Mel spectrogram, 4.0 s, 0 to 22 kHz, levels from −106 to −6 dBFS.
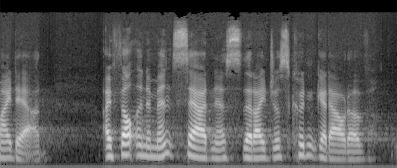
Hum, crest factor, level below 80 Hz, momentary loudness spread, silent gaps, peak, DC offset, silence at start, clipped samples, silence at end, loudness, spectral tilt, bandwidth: none; 18 dB; -82 dBFS; 9 LU; none; -10 dBFS; under 0.1%; 0 s; under 0.1%; 0.2 s; -28 LUFS; -2.5 dB/octave; 17 kHz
